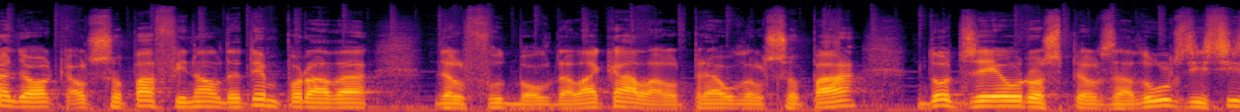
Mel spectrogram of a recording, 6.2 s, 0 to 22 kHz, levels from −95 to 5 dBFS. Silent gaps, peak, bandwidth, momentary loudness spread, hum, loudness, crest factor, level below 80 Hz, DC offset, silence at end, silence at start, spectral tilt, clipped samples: none; 0 dBFS; 17 kHz; 7 LU; none; -16 LUFS; 16 dB; -42 dBFS; under 0.1%; 0 s; 0 s; -5 dB/octave; under 0.1%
